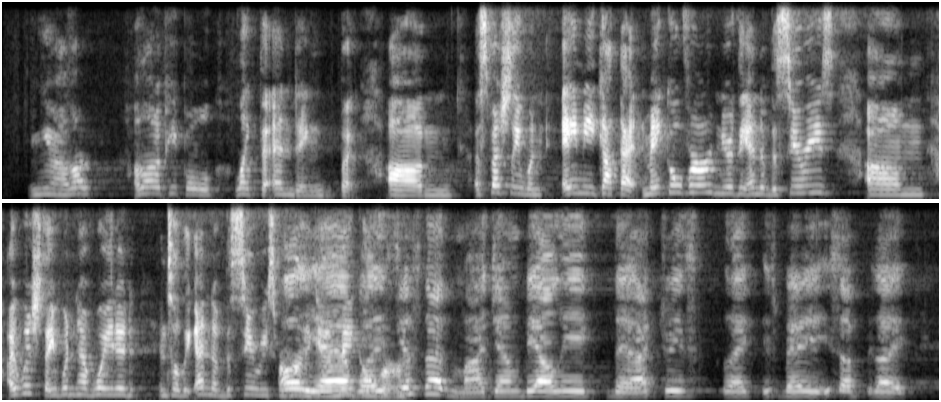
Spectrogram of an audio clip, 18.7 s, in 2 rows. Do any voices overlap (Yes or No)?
Yes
